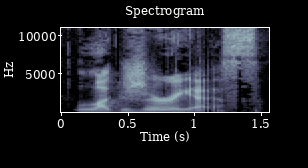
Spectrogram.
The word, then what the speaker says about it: luxurious: Notice the pronunciation, luxurious.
